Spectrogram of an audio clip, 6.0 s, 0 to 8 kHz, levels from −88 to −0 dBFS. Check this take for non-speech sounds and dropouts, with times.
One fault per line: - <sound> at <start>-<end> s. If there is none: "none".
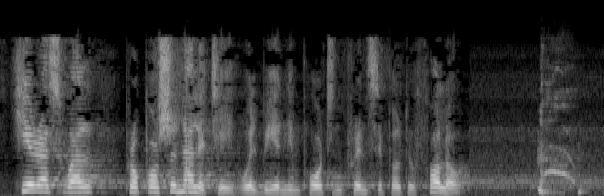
- throat clearing at 5.4-5.9 s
